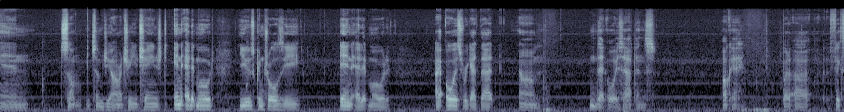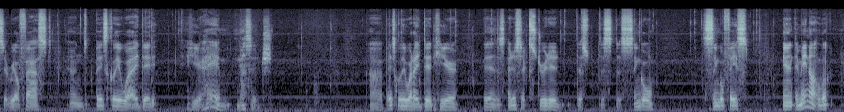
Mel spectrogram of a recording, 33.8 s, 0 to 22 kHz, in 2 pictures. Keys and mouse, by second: 15.6 KP_3, 19.8-24.5 right drag, 24.5 x, 25.2 middle click, 25.9-26.9 right drag, 26.9 e, 28.4-29.6 right drag, 29.9 g, 31.1 z, 31.9 g, 32.2 z, 32.6 Tab.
